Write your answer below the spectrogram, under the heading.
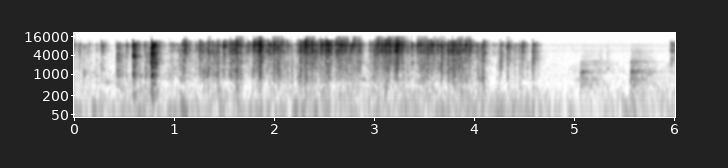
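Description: Crinkling and rustling of packaging being handled, a dense run of crackles and clicks that stops about four and a half seconds in. Near the end, faint short sounds repeat about twice a second.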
